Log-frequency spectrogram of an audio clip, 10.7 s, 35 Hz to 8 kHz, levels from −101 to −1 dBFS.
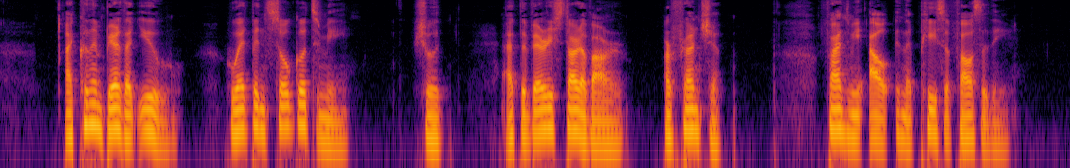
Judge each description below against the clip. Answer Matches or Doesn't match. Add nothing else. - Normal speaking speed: Matches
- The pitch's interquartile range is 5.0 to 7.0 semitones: Matches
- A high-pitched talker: Doesn't match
